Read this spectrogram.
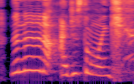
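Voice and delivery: high, emphatic comeback; high retort shutting her down. Retold or imitated. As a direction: snap back a sharp, high no. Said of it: "retold comeback".

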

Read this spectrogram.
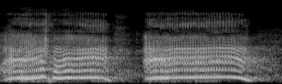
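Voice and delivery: high strained gasps of pain; imitated cries of pain; mock pained cries. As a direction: gasp out short pained ahs. In pain during procedure.

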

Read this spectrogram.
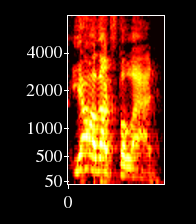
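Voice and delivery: loud, hearty dwarf rambling; jolly dwarf. Acted. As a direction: play the cheery old dwarf chatting. Dwarf gossiping.

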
